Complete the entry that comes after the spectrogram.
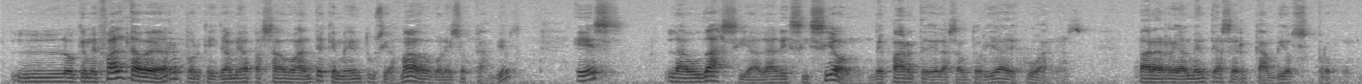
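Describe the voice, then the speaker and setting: There is audible room echo around a man's voice. He talks at a fairly slow pace with ordinary pitch variation. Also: fairly low pitch for a man. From Cuba, raised in Argentina. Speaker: lawyer. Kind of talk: interview.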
